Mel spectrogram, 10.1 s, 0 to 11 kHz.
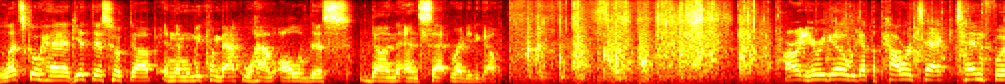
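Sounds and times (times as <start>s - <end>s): plastic bag crinkling: 5.1s - 9.9s.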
